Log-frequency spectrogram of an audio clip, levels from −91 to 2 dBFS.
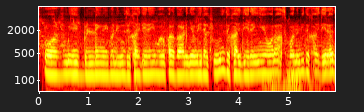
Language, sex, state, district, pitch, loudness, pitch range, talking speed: Hindi, male, Chhattisgarh, Korba, 145 Hz, -20 LUFS, 140-150 Hz, 280 wpm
